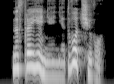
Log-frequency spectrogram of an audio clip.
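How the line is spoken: Grumbled reply. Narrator (Russian): пробурчал в ответ

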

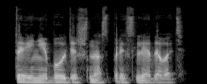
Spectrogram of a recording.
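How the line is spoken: Stern, stony-faced. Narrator (Russian): грозно произнес он с каменным лицом

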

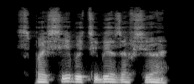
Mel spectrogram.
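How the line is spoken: Soft whisper. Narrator (Russian): тихо прошептала она

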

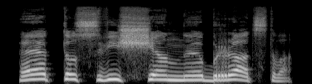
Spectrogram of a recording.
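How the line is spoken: Through gritted teeth, hateful. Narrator (Russian): процедил он сквозь зубы, ненавидя слишком громкий и издевательский яркий мир, полный бесчувственных людей

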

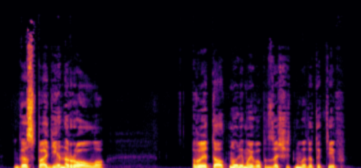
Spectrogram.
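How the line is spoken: Plain. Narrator (Russian): спросила Кинлан

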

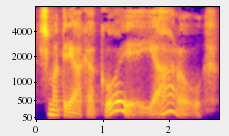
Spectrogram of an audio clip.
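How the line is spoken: Chuckling. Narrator (Russian): хохотнула Альхвильд

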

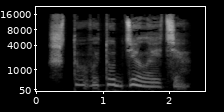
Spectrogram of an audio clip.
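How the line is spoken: Hoarse wheeze. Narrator (Russian): просипела я

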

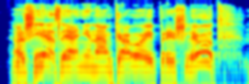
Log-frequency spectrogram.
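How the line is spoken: Parting shout. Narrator (Russian): напоследок крикнул Каттер

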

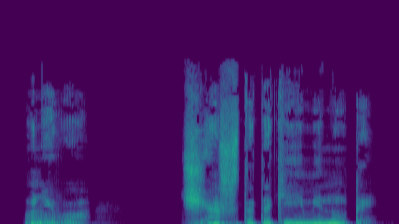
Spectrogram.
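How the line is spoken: Whispered question. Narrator (Russian): спросил шепотом генеральшу Подозеров

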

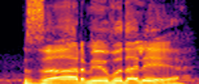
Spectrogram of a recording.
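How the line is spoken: Shout. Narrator (Russian): прокричал сэр Эладор

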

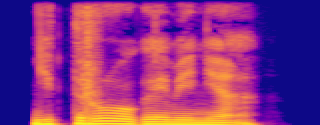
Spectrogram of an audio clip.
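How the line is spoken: Hiss. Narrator (Russian): прошипел этот неблагодарный засранец

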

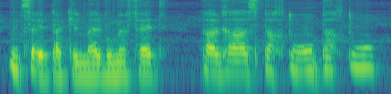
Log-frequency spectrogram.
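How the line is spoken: Heartbroken cry. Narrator (French): s'écria-t-elle d'une voix navrée

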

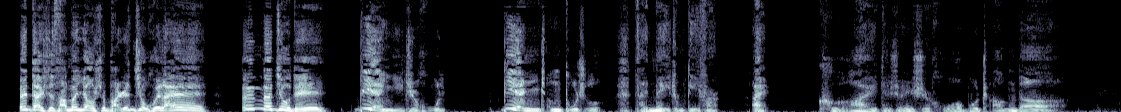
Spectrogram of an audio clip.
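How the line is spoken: Roaring. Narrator (Chinese): 他又大吼起来

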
